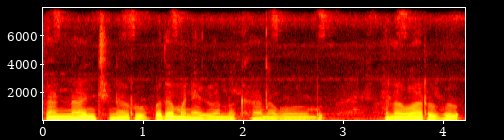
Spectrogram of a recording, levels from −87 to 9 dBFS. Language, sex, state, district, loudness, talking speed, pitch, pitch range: Kannada, male, Karnataka, Koppal, -15 LUFS, 100 wpm, 130 Hz, 125-135 Hz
